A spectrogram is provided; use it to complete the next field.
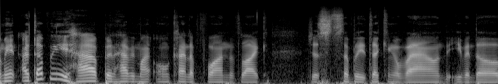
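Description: Recorded with a dry sound and no echo, a man speaks. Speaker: channel host. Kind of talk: casual vlog chat. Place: home room.

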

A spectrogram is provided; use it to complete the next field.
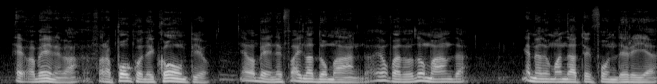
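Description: Very fast and in a dark, mellow tone, a man talks with ordinary pitch variation. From Zadar, Dalmatia (Italian-speaking community); Dalmatia. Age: 80s+. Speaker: war refugee witness; witness. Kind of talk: oral history interview. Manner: halting.

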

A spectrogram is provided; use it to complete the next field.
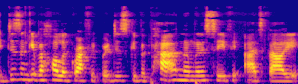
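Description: A woman speaks in a somewhat breathy voice with ordinary pitch variation against a quiet background. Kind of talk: tutorial. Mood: upbeat, hopeful. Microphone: phone near.

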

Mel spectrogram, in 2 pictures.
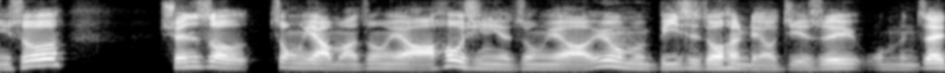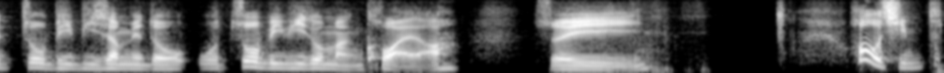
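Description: A man at a fairly quick pace with ordinary pitch variation, the sound dry with no echo and the background quiet. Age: 20s. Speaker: esports caster and podcast host; podcast host. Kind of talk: casual chat. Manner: supported diaphragm voice, steady. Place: studio. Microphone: studio mic.

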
